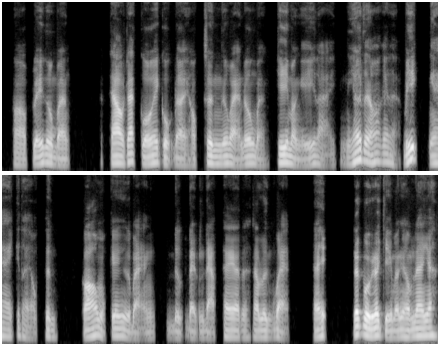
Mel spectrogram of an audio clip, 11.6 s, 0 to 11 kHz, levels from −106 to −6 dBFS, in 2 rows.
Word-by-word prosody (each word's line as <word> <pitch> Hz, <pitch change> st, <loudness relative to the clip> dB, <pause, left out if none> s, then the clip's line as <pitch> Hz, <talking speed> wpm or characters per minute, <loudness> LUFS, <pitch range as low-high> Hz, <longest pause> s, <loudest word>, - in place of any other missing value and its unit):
Hợp 80 Hz, -2 st, -5 dB
lý 95 Hz, +2 st, +2 dB
luôn 105 Hz, -5 st, +1 dB
bạn! 80 Hz, 0 st, -2 dB, 0.6 s
Soundtrack 105 Hz, +4 st, +4 dB
của 95 Hz, +1 st, +1 dB
cái 110 Hz, +1 st, +2 dB
cuộc -, -, -3 dB
đời 80 Hz, -3 st, -3 dB
học 85 Hz, +1 st, -8 dB
sinh 100 Hz, -3 st, +2 dB
của 105 Hz, -, +1 dB
bạn, 85 Hz, -6 st, -1 dB
đúng 95 Hz, -, +1 dB
hông 100 Hz, -, 0 dB
bạn? 75 Hz, -6 st, -8 dB
Khi 110 Hz, 0 st, +4 dB
mà 95 Hz, -4 st, 0 dB
nghĩ 80 Hz, +5 st, -5 dB
lại, 80 Hz, -6 st, -11 dB
nhớ 120 Hz, +10 st, +1 dB
tới 130 Hz, -, +3 dB
nó 125 Hz, +3 st, -1 dB
cái 120 Hz, -1 st, -5 dB
là 100 Hz, -9 st, -10 dB
biết -, -, +5 dB, 0.2 s
ngay 100 Hz, -2 st, -4 dB
cái 115 Hz, -, -8 dB
thời 85 Hz, -, -9 dB
học 75 Hz, -1 st, -12 dB
sinh, 95 Hz, -2 st, -4 dB, 0.3 s
có 95 Hz, +5 st, +4 dB
một 120 Hz, -, -1 dB
cái 105 Hz, 0 st, +1 dB
người 105 Hz, -, -1 dB
bạn 75 Hz, +3 st, -7 dB, 0.2 s
được -, -, -9 dB
đạp -, -, -4 dB
đạp 75 Hz, -1 st, -3 dB
xe 95 Hz, -2 st, +2 dB
thôi 90 Hz, -, -9 dB
sau 90 Hz, -, 0 dB
lưng 90 Hz, 0 st, -2 dB
của -, -, -14 dB
bạn. -, -, -2 dB, 0.3 s
Đấy, -, -, +1 dB, 0.3 s
rất 125 Hz, 0 st, +7 dB
vui 120 Hz, -, +9 dB
được -, -, +8 dB
nói 115 Hz, -, +8 dB
chuyện 90 Hz, -, -1 dB
với 90 Hz, -, +1 dB
bạn -, -, +1 dB
ngày 100 Hz, -, +2 dB
hôm 95 Hz, +1 st, +2 dB
nay 105 Hz, 0 st, +5 dB
nha! 115 Hz, 0 st, +1 dB
95 Hz, 295 wpm, -23 LUFS, 85-105 Hz, 0.6 s, vui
